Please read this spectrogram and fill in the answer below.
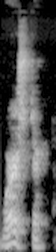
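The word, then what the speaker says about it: Worcester: mama mama uh Mama Teresa corrected my my pronunciation Worster Worster wor yeah and speaking of uh I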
